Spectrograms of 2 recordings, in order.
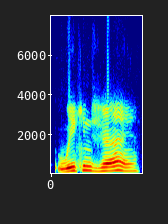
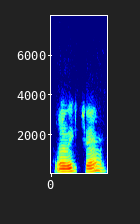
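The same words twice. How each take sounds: First: Very slow, stretched we can try; drawn out. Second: Said in the usual way. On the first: Real, not acted. Agreeing to try TikTok, very slowly drawn out. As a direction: stretch it out lazily.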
